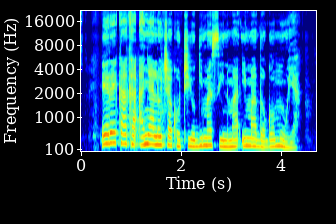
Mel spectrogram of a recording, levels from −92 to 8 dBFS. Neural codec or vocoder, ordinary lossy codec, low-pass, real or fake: none; none; none; real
